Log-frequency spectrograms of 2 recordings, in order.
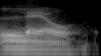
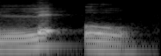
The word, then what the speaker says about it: little: little bit or a little bit, not lil, okay? So we'd say little. So we do that glottal T where it's like coughing in your throat, little, okay?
